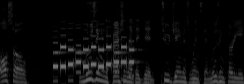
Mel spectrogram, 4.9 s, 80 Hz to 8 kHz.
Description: DTMF, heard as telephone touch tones, dialled by machine, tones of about 110 ms, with speech in English. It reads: 13572626798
